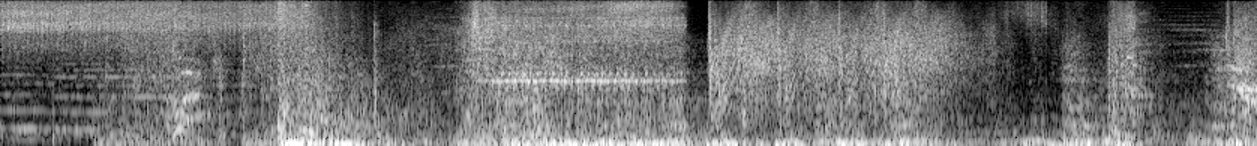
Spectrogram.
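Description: Cartoon action sound effects over a dramatic score: heavy impacts, then about three seconds in a sustained repulsor energy-beam blast with a steady high whine lasting about a second and a half and cutting off suddenly, followed by further crashes.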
